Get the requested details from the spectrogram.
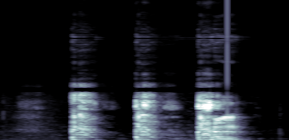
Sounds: Cough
